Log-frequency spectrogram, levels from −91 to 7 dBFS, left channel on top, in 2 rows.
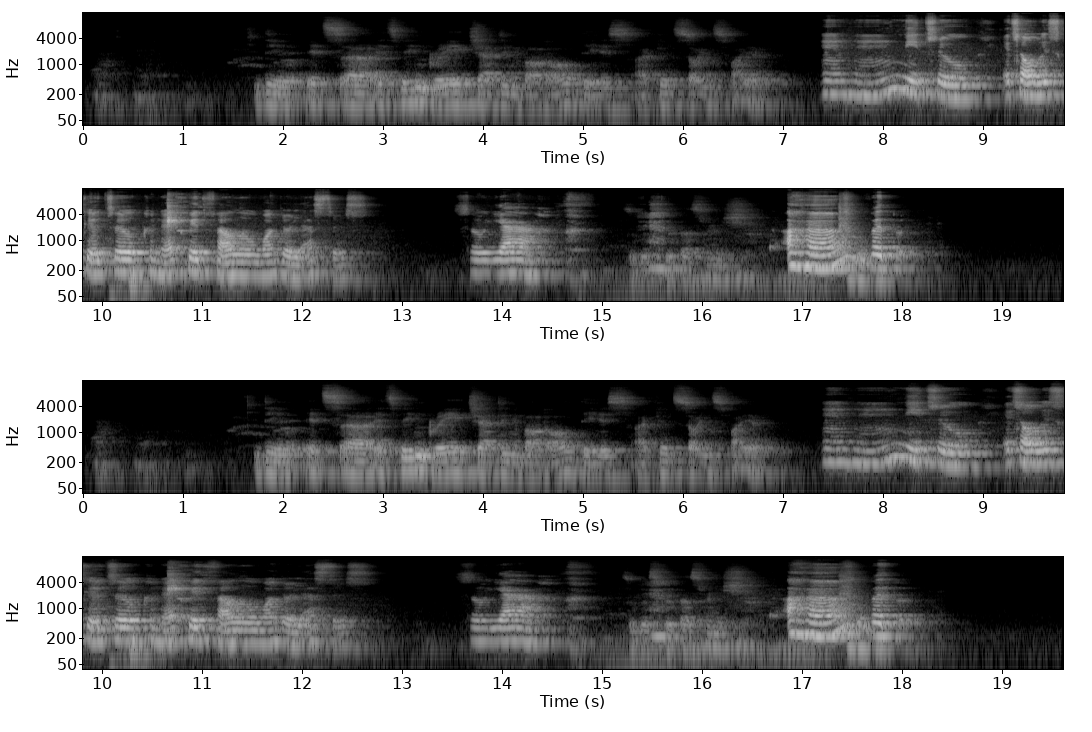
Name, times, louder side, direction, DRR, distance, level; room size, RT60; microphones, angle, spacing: voice 1, 1.6-6.9 14.7-16.9 17.3-17.8, right 3 dB, 50° right, 0.6 m, -40 dB
voice 2, 7.4-8.9 9.2-12.6 13.7-14.8 15.5-15.7 16.8-17.8, left 4 dB, 85° left, 0.8 m, -26 dB
5.7 x 4.2 x 5.6 m
head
